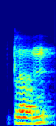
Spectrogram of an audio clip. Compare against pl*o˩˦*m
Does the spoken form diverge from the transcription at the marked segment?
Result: no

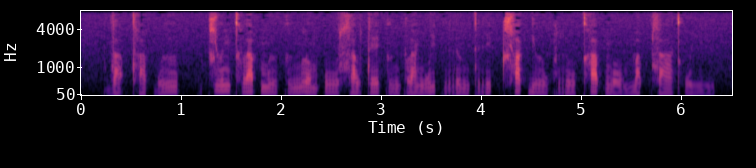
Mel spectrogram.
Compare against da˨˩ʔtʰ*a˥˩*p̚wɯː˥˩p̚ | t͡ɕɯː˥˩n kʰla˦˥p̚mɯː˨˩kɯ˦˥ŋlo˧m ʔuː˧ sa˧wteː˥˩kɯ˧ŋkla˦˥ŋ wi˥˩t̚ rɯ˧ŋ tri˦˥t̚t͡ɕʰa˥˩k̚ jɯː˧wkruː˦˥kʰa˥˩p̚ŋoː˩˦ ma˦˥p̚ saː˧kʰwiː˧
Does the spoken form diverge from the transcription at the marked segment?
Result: yes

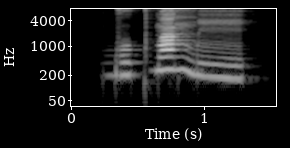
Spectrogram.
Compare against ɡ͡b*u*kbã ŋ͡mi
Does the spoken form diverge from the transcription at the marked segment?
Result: no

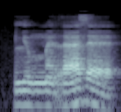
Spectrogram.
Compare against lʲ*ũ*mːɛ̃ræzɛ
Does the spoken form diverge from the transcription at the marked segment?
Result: yes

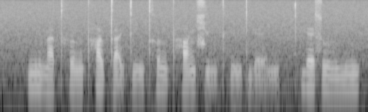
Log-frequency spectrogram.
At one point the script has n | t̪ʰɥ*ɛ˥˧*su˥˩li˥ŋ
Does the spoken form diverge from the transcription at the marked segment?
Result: no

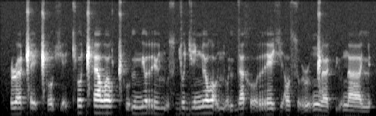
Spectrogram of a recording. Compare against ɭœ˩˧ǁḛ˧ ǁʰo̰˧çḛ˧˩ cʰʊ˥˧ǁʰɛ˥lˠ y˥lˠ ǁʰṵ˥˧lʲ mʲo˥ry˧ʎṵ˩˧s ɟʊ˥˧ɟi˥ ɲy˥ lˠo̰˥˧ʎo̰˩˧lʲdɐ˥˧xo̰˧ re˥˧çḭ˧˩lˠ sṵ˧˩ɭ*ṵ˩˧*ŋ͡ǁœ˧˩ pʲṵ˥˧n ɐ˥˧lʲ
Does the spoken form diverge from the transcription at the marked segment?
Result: yes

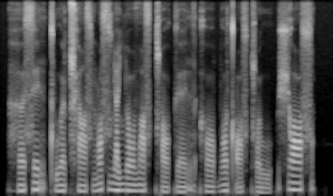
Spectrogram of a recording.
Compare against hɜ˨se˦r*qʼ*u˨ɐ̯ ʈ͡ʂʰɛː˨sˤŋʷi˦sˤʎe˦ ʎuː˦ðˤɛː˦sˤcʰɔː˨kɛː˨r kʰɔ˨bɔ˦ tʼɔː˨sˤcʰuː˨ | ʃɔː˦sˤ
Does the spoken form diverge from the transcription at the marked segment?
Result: yes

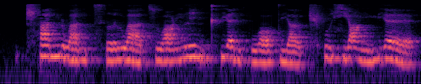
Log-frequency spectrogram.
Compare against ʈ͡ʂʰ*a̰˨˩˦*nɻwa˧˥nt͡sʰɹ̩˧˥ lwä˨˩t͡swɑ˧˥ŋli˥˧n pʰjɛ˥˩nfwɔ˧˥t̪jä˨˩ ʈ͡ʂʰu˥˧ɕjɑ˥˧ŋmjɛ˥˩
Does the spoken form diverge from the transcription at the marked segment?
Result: yes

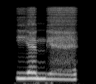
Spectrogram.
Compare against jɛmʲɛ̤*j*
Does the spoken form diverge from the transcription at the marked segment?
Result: yes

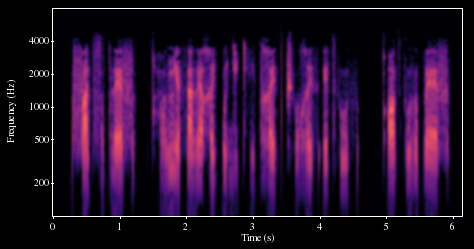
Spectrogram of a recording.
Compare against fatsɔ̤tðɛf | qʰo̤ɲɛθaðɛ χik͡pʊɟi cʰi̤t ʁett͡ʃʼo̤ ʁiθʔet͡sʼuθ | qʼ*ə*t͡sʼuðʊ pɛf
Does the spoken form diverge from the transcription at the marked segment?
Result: yes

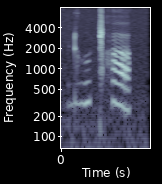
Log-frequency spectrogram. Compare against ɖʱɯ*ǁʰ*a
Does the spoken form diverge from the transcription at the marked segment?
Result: no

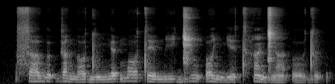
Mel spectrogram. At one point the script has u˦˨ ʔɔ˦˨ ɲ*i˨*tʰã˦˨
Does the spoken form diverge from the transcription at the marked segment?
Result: yes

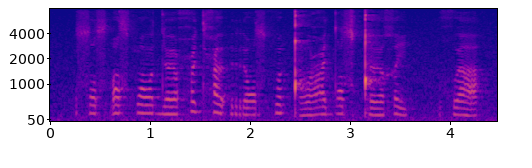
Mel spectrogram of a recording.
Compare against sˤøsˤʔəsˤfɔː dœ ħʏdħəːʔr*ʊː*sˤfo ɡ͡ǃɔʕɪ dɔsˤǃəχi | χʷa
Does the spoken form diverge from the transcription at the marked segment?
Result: no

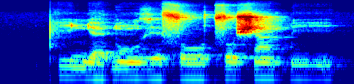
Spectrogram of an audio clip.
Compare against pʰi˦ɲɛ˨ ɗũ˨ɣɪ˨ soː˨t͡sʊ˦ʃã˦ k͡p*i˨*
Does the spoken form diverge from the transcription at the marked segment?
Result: no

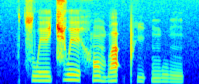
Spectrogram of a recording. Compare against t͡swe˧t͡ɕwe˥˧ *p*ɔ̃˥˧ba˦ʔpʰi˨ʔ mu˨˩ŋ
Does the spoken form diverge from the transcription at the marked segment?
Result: yes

